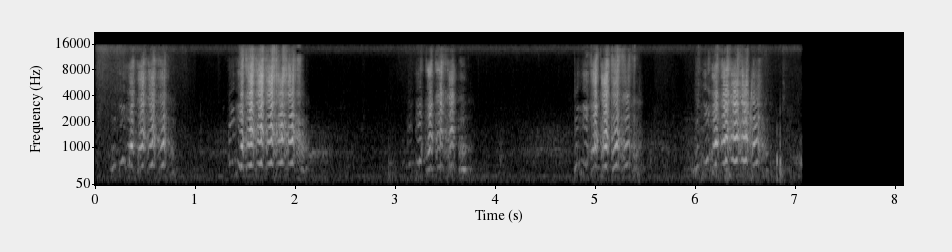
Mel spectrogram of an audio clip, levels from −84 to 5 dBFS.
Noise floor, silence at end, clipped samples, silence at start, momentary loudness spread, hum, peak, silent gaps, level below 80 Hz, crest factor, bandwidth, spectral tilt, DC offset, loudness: -56 dBFS; 1 s; under 0.1%; 0 s; 25 LU; none; 0 dBFS; none; under -90 dBFS; 28 dB; 15.5 kHz; 3.5 dB/octave; under 0.1%; -23 LUFS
